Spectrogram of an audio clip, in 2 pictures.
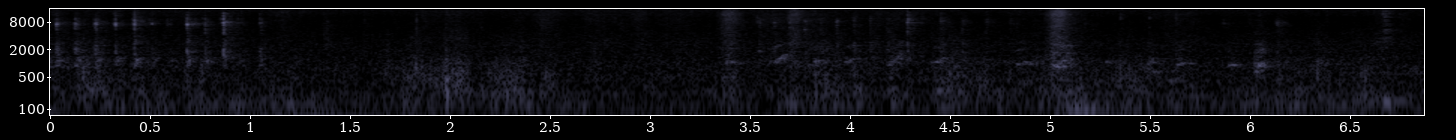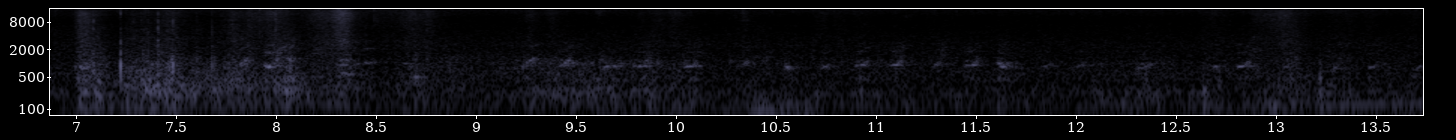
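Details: Guinea pig boars Shep (tri colour) and Chunk (black/brown) disagreeing beside the sows' cage; sharp clicking chatters and taps scattered through, with brief faint squeaky notes and a steady low indoor hum.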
